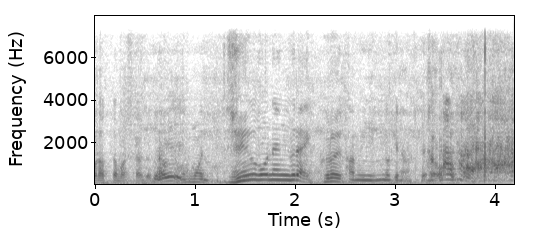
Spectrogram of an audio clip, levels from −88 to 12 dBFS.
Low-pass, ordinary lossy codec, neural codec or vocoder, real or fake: 7.2 kHz; none; codec, 16 kHz, 8 kbps, FunCodec, trained on LibriTTS, 25 frames a second; fake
